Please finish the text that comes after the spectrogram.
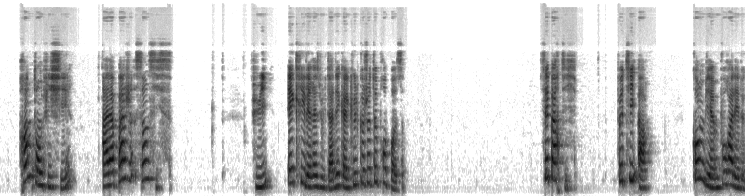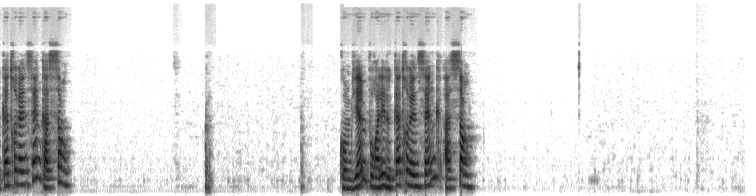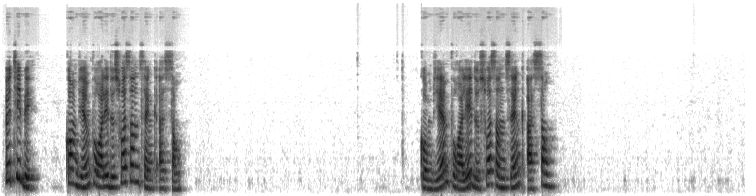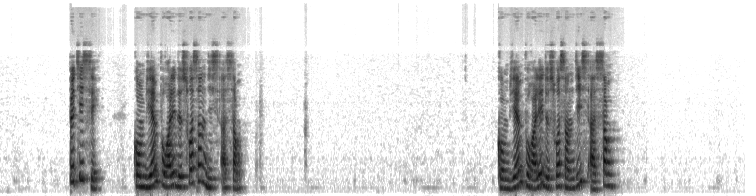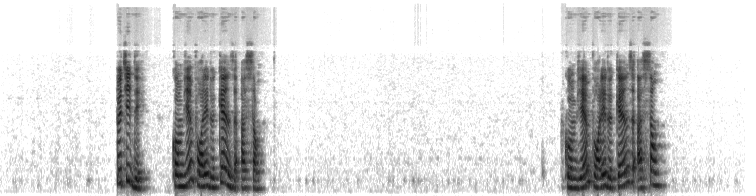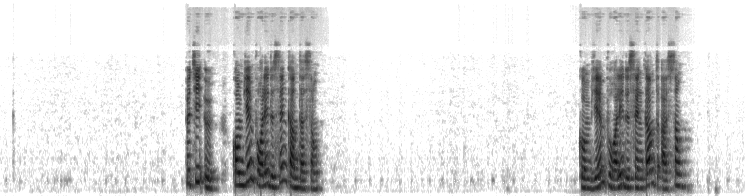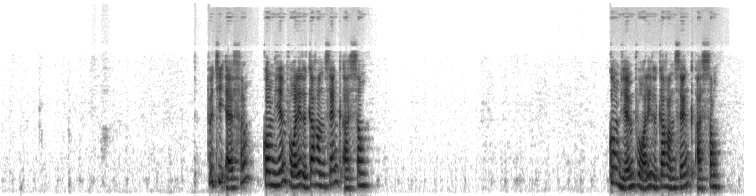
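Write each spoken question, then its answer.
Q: Combien pour aller de 85 à 100?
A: 15

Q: Combien pour aller de 65 à 100?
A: 35

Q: Combien pour aller de 70 à 100?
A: 30

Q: Combien pour aller de 15 à 100?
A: 85

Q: Combien pour aller de 50 à 100?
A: 50

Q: Combien pour aller de 45 à 100?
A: 55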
